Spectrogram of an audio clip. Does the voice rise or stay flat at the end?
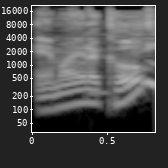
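rise. The voice rises at the end.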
